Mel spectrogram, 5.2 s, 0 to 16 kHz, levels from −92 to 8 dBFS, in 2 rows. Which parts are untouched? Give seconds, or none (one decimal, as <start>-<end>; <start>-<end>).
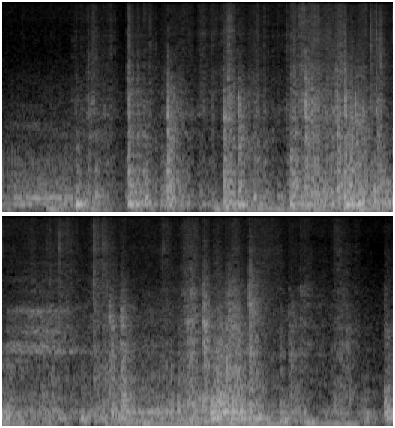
0.0-0.9; 1.7-2.1; 3.5-5.2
